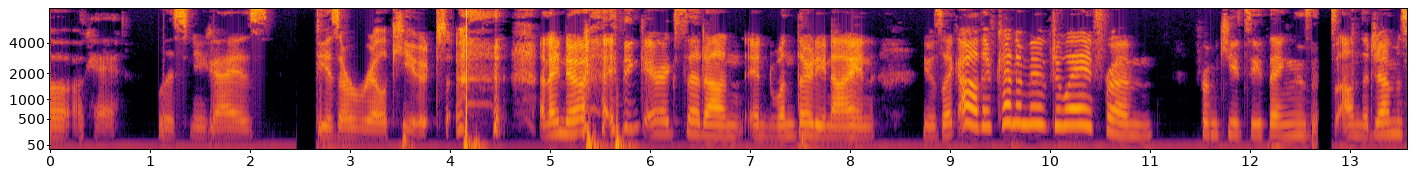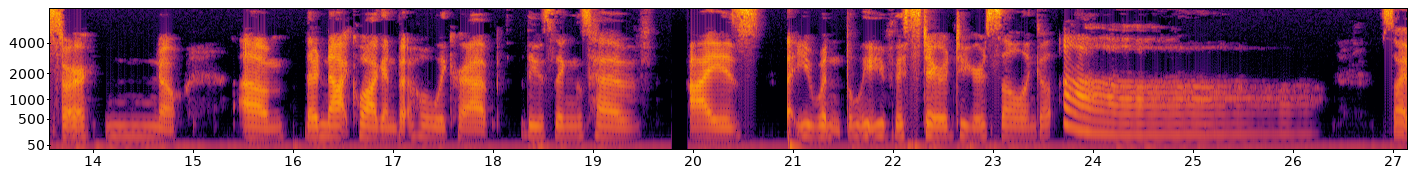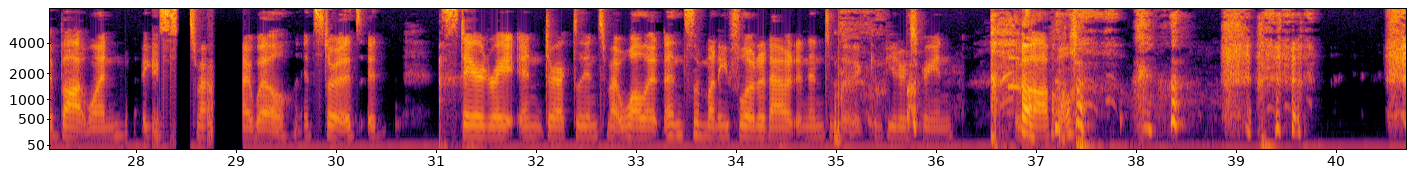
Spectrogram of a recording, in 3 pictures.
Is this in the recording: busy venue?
no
